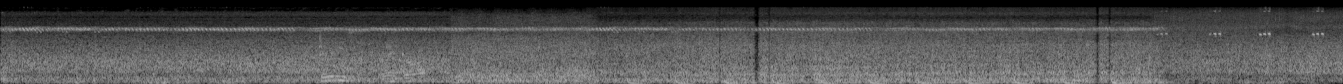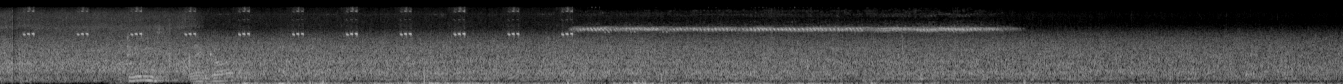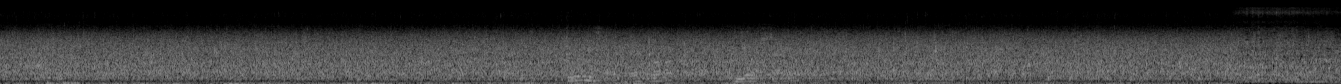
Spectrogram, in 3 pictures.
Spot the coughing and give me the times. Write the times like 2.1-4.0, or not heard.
3.1-4.3, 14.7-15.9, 32.5-34.9.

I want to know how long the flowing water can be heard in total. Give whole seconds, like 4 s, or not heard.
40 s.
